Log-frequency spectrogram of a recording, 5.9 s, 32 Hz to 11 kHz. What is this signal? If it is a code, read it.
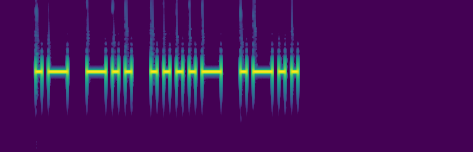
Morse code, heard as a keyed tone, about 15 wpm, 700 Hz. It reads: AD4L
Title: USA Call Signs - 4 Characters - Repeated 3x - 15wpm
